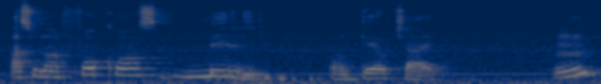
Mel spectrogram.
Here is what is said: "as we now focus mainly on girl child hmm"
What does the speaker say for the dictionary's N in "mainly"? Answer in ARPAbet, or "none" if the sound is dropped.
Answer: none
